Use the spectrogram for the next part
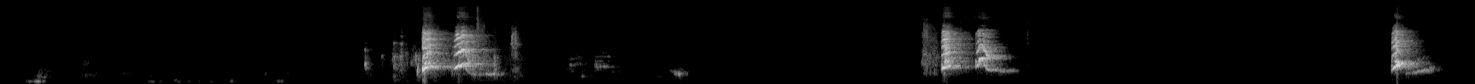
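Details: Cavalier King Charles Spaniel puppies and older dogs getting acquainted in a home puppy pen, December 2022: scattered faint shuffles, then three well-spaced bursts of sharp, yappy barks about five seconds apart, the last a single bark.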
